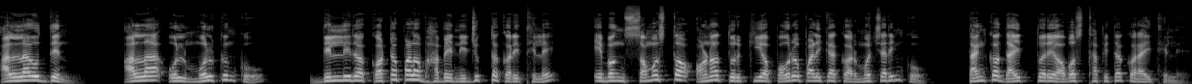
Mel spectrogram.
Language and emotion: Odia, neutral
